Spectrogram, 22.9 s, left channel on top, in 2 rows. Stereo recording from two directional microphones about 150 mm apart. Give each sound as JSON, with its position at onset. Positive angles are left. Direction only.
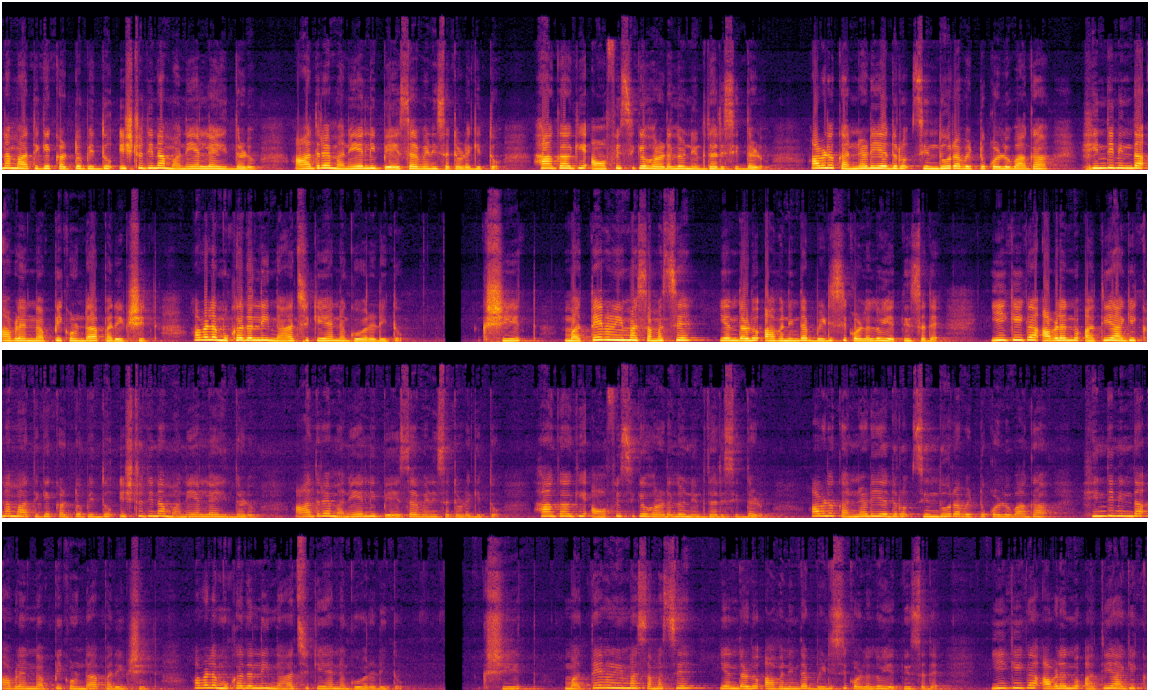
{"t": 0.2, "sound": "a woman's voice", "side_deg": 35}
